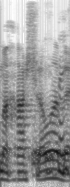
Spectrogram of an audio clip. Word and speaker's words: Mahershala: I keep saying Mahershala. – It rhymes with Ursula.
